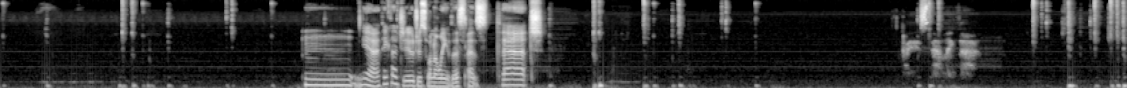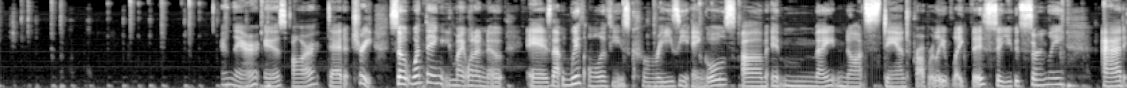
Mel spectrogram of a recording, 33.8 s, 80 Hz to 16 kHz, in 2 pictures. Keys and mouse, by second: 1.8 Tab, 3.3-5.1 middle drag, 5.8 middle click, 8.9 Tab, 11.5 middle click, 12.5 middle click, 13.9 z, 15.6-17.3 drag, 16.6 alt+m, 17.6 z, 20.3 middle click, 20.8 Tab, 26.3 middle click, 28.0-30.4 middle drag, 32.8 Tab, 33.1-33.8 middle drag.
